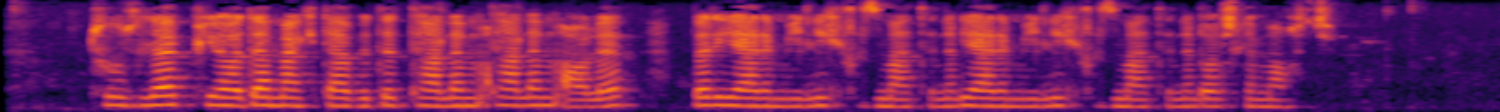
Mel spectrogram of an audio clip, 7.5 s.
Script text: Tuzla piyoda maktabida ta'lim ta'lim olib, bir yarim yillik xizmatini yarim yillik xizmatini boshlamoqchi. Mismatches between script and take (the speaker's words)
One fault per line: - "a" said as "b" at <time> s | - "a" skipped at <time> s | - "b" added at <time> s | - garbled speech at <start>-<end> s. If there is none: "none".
none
